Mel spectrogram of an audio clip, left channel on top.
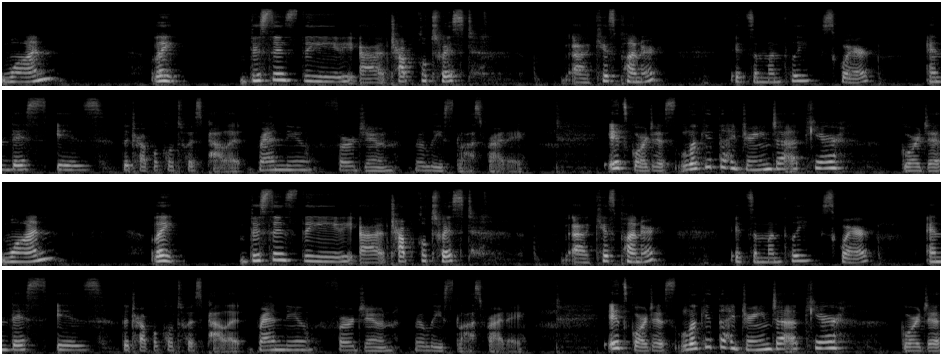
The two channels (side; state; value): both; normal; correlation 0.20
